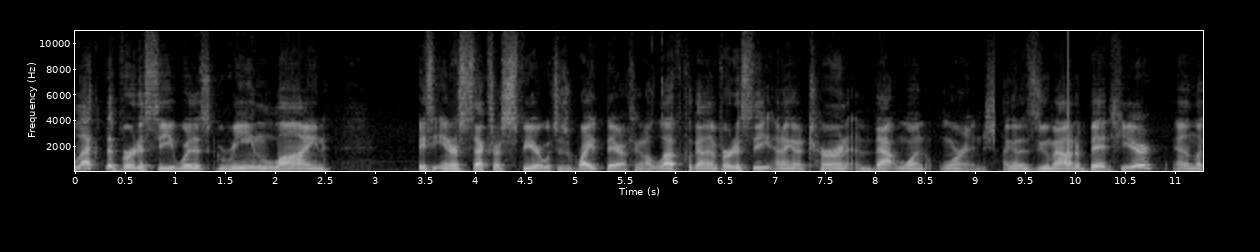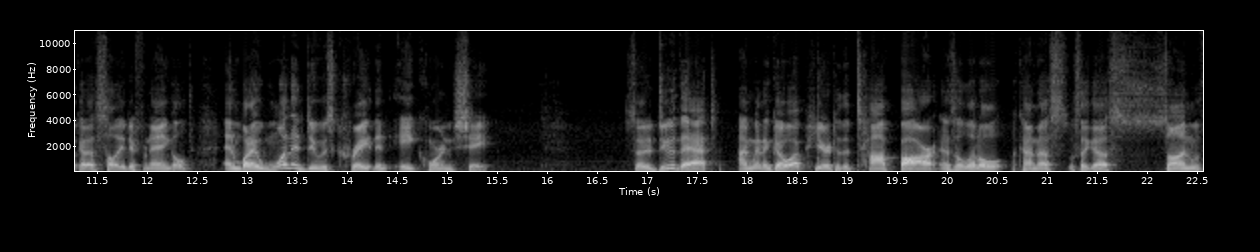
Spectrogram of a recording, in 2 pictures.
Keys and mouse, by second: 10.2 middle click.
